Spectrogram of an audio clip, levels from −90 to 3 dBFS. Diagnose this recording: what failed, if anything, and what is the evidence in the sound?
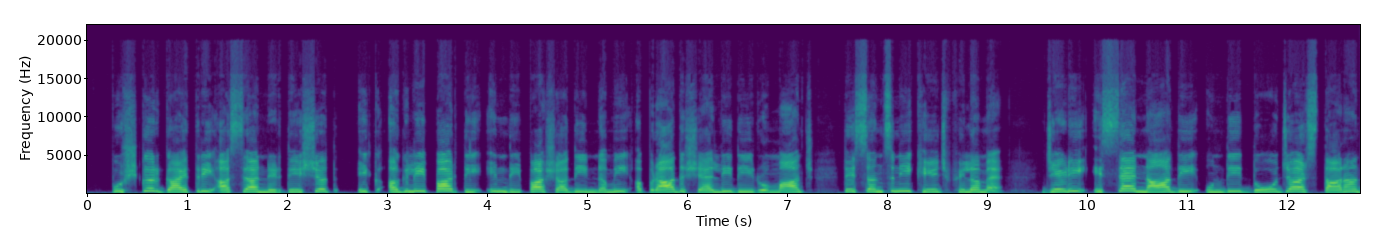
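Nothing in this speech recording points to a failure at any stage of the chain. No event in the sound marks a breakdown in wiring, conversion, processing, transmission, storage or playback.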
